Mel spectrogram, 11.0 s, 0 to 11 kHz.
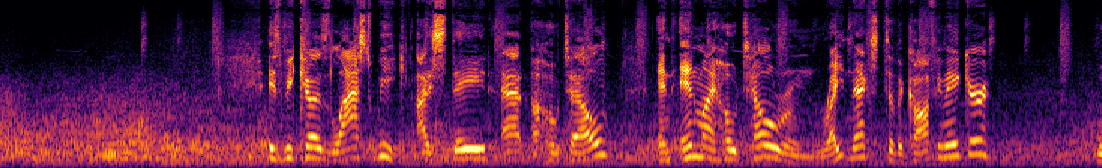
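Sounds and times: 
helicopter flying overhead: 0.0 - 11.0
speech: 2.7 - 10.0.

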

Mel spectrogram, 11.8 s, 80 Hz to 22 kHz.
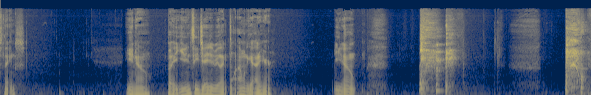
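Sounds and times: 
speech: 0.0 - 0.6, 2.5 - 5.5, 6.7 - 7.6
dry harsh coughs from a person with a dry throat: 8.4 - 9.4, 11.3 - 11.8.

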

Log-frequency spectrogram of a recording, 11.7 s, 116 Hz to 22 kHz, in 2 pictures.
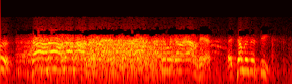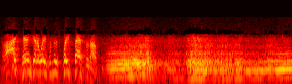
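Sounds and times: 
speech: 0.0 - 1.3, 4.6 - 9.0
laughter: 0.3 - 4.0
car engine revving as the vehicle pulls away: 7.9 - 11.6.

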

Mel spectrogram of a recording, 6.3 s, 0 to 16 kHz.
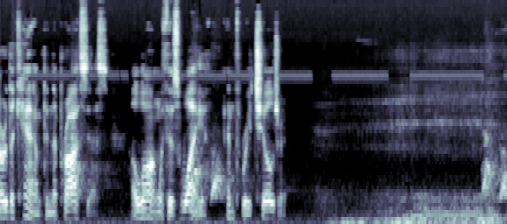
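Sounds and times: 
speech: 0.0 - 3.7, 6.0 - 6.3
settlers' dogs barking as they attack bears: 2.4 - 3.0, 6.0 - 6.3
bears growling and roaring: 4.0 - 6.3
animal yelp or snarl: 4.4 - 6.3.

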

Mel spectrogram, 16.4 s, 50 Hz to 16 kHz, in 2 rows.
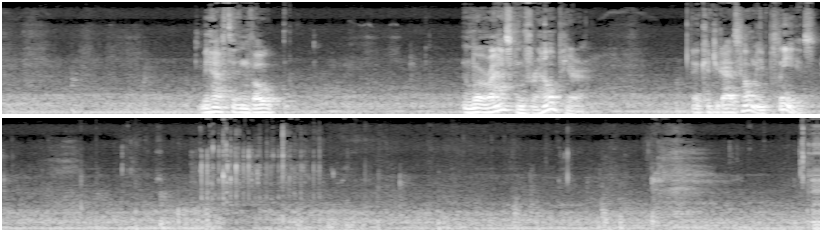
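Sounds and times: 
speech: 2.0 - 3.0, 4.6 - 6.0, 6.9 - 8.2
soft fizzing of beer: 9.3 - 12.4
beer made with Rocky Mountain water pouring into a glass: 9.8 - 11.9.

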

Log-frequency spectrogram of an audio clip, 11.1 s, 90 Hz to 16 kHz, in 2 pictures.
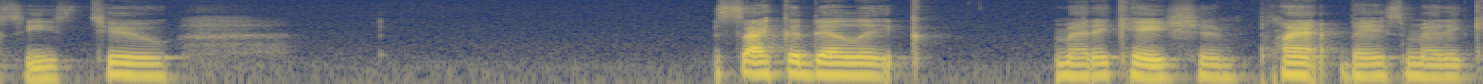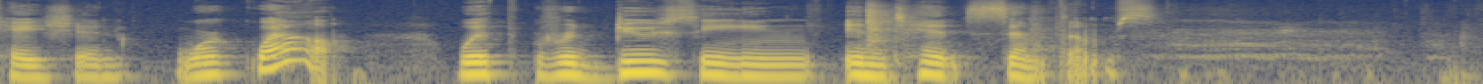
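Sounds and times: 
speech: 0.1 - 1.0, 2.7 - 10.0
female cat meowing: 9.9 - 10.8.

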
